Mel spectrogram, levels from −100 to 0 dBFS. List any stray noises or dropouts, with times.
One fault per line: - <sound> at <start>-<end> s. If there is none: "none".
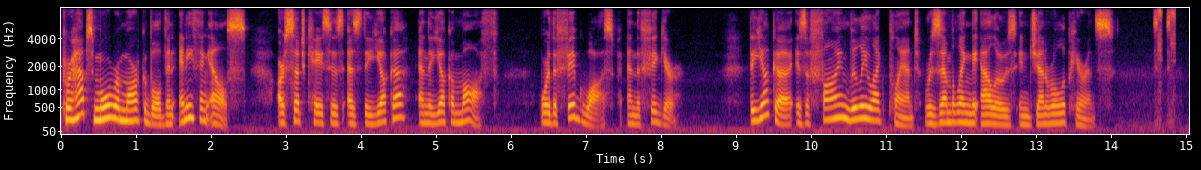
- laugh at 14.6-14.9 s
